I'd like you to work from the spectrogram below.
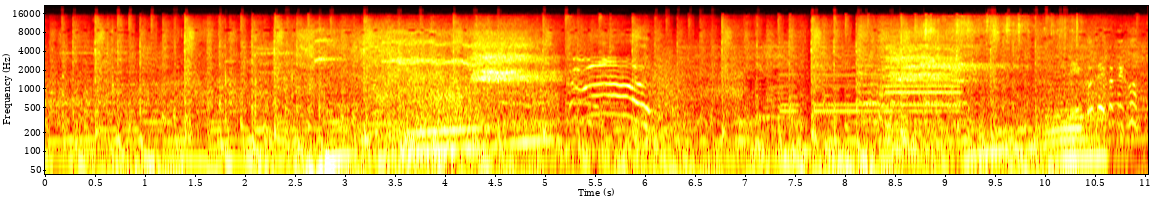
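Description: A car skids recklessly with a loud tire squeal and engine roar in the middle, while voices talk and shout excitedly over busy street noise and music.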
